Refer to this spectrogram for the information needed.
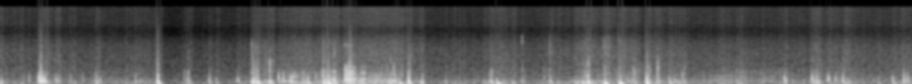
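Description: Low irregular gurgles and rumbles in bursts; ordinary stomach growling from gas and fluid moving through the gut.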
